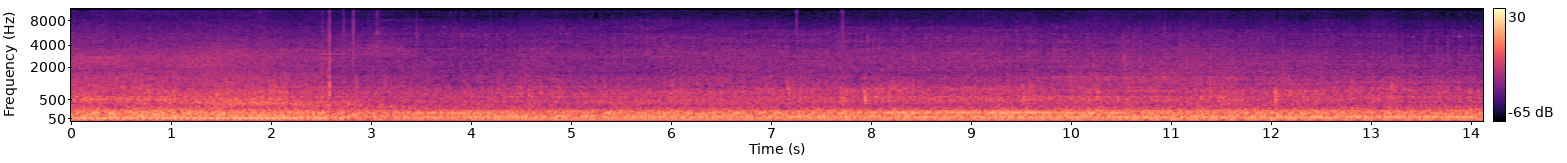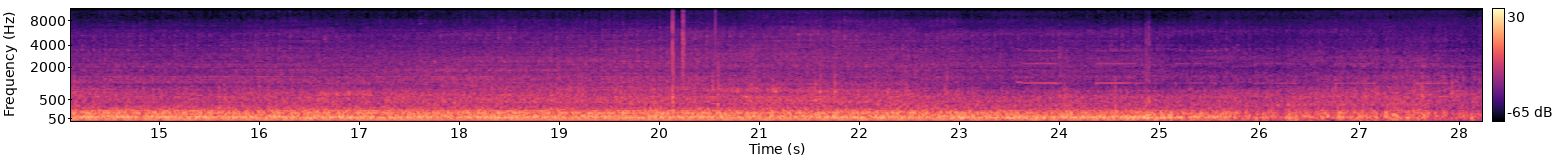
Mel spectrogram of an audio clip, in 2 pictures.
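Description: Ford F-550 service truck's engine running as it drives over gravel. Near the end it backs up, and its reversing alarm sounds a steady run of beeps while the engine quiets.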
